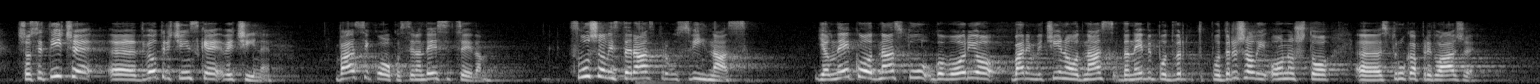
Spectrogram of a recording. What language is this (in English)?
Croatian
